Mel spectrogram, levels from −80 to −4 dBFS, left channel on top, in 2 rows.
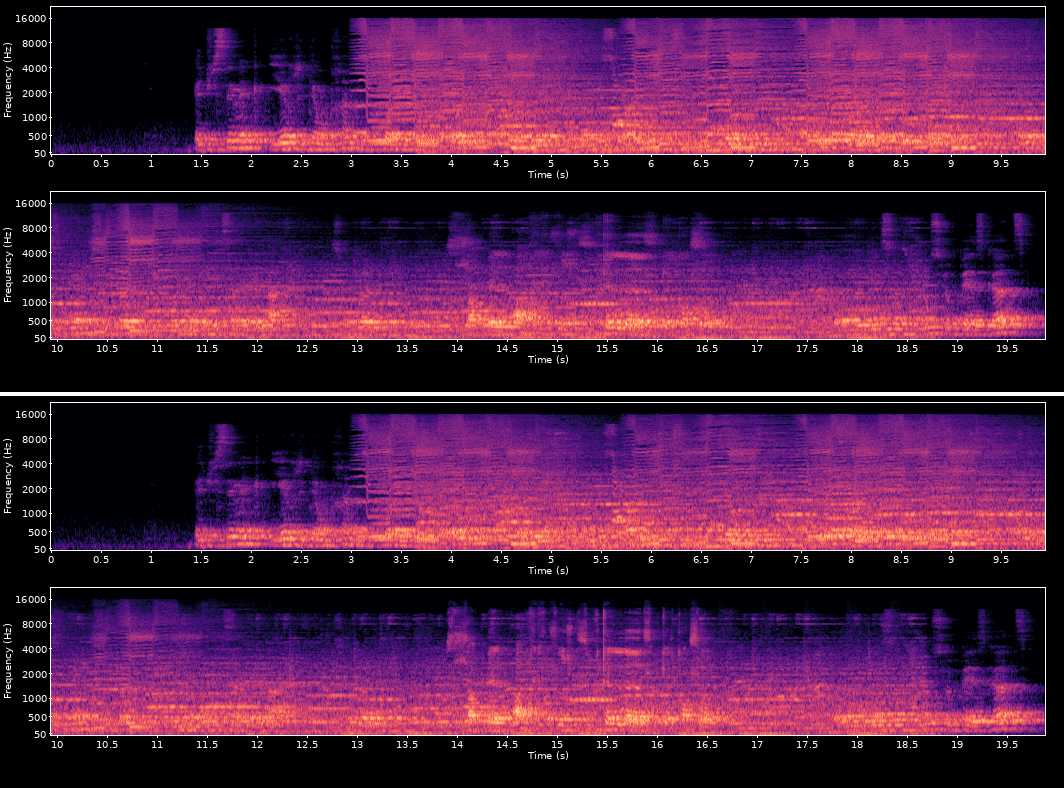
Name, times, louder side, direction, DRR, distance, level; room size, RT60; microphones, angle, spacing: voice 1, 1.4-13.6 17.7-19.7, left 1 dB, 75° left, -2 dB, 5.0 m, -24 dB
sound 1, 3.0-12.1, left 1 dB, 10° left, 0.5 m, -24 dB
sound 2, 3.6-18.7, right 1 dB, 35° right, 1.7 m, -26 dB
sound 3, 11.9-18.6, equal, 50° right, 2.9 m, -35 dB
voice 2, 13.9-16.6, right 1 dB, 75° right, 2 dB, 2.4 m, -20 dB
14.0 x 9.7 x 4.9 m, 1.3 s
head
